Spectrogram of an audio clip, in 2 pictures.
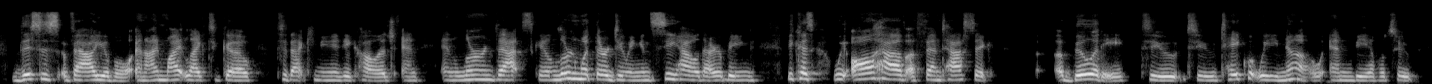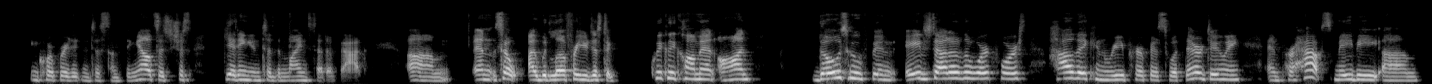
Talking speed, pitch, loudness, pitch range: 185 wpm, 210 Hz, -18 LUFS, 190-240 Hz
